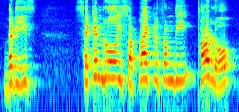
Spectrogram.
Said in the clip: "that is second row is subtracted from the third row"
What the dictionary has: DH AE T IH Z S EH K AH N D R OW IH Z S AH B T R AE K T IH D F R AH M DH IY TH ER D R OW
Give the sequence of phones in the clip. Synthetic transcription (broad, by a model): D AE T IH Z S EH K AH N D R OW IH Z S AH T R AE K T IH D F R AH M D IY T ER D R OW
